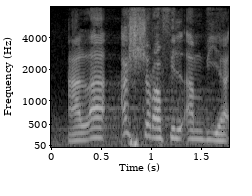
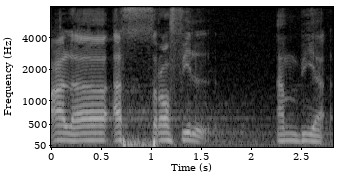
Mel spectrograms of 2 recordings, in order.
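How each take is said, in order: First: The word is said with an sh sound. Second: The word is said with a plain s sound. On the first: The speaker calls it right. "Mestinya shin" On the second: The speaker calls it wrong. "Lu kan parah ini"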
